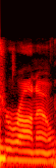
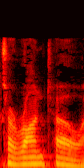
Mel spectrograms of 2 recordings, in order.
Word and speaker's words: Toronto: In Toronto. – In Toronto. Mm-hmm. – That's pretty cool. – I thought Canadians don't pronounce the second T.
